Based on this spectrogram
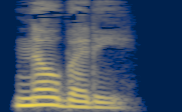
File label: "nobody", US female; 1000 hours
